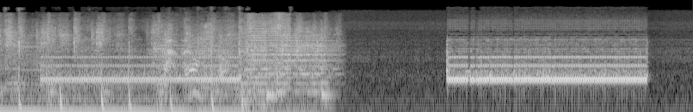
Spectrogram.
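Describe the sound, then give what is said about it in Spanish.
A telephone rings twice in long, loud, steady electronic bursts with a bright buzzing tone as a call is placed to a musical group. The first ring sits over a low hum and rapid ticking, then a short pause before the second ring. “Así es de que suena el teléfono.”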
